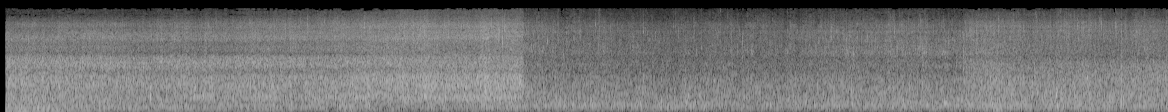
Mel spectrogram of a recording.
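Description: Floodwater of a swollen river rushing steadily. The sound drops abruptly in level about halfway through and rises slightly again near the end.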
